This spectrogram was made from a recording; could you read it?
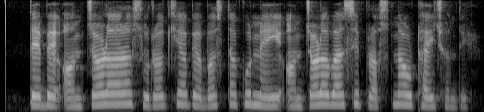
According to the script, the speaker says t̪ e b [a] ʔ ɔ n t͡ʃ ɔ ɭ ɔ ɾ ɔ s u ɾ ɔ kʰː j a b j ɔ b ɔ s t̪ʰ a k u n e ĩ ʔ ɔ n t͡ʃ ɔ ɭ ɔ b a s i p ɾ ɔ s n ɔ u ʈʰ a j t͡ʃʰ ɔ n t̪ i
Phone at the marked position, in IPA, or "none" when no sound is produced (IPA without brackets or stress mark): e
